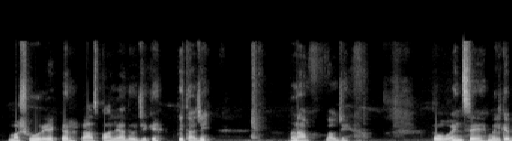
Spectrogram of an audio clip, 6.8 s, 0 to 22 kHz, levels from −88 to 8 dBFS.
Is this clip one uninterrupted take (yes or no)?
yes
